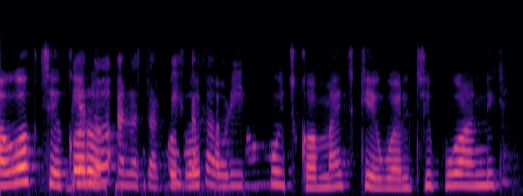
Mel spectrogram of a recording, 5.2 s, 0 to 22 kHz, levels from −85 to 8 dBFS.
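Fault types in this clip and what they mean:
Speech suppressed in double talk: from 1.01 to 2.91 s the speech dips and breaks up in pieces, about a second and a half in all, falling by as much as roughly 40 dB. The likely cause is an echo canceller muting the near talker during crosstalk. Unlike packet loss, the gaps follow the other side's talking.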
